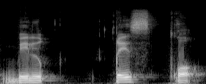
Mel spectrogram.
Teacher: बिल क़िस्त क़ाफ को मोटा अदा करेंगे, सीन को बारीक और ता को भी मोटा अदा करेंगे और क़लक़ला भी करेंगे वक्फ़न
